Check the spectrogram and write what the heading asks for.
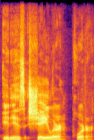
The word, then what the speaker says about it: Schoeller: It is Shayaylor Porter. Correct. Shayaylor. Yes. That's how my family's been pronouncing it for millennia.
